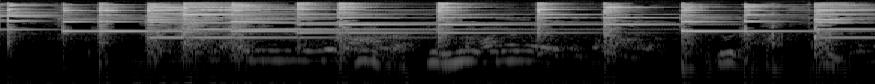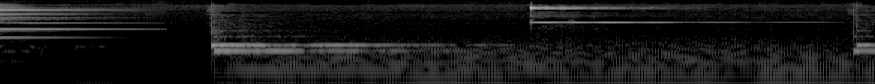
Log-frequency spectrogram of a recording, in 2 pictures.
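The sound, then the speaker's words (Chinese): A yunluo, the Chinese cloud gong with small tuned gongs used in traditional Buddhist ritual music, is struck in a rapid series of many bright, ringing notes at varying pitches, with voices underneath, before a sustained low droning tone takes over. “这叫云锣。”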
